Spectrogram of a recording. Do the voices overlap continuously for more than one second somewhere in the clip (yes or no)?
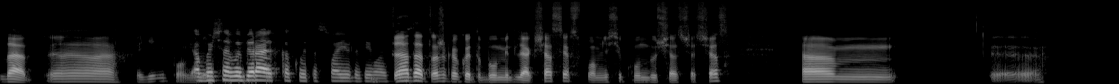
no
